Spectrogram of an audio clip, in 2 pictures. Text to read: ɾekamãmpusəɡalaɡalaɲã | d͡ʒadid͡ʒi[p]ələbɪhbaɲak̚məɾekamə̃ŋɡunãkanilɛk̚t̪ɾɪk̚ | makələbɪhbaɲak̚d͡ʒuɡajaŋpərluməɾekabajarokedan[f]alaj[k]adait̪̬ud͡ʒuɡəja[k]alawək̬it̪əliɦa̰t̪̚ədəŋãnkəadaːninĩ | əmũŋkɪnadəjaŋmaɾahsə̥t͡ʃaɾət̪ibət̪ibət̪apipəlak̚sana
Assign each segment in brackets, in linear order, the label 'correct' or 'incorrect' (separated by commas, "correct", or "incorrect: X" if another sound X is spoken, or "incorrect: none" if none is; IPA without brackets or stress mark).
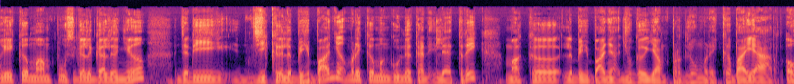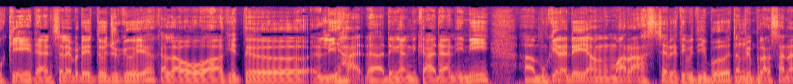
incorrect: k, incorrect: s, incorrect: p, correct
